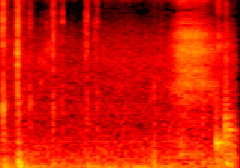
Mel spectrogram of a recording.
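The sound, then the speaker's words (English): Typing on a computer keyboard: faint, scattered key clicks over a low, steady background hum, with no voices. “So I typed and then he replied.”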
